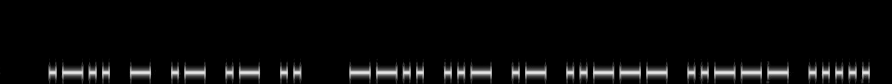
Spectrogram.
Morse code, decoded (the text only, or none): LTAAI ZUA225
